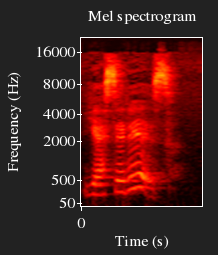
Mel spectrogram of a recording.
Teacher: vowels even when the words are separate for example it is we link this together and therefore the t is between two vowels so we don't say yes it is we say yes it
